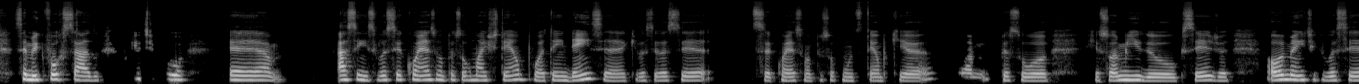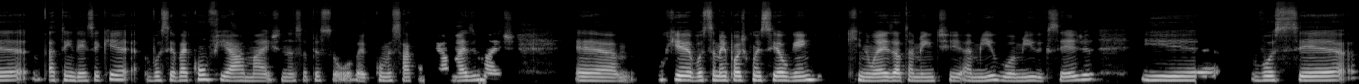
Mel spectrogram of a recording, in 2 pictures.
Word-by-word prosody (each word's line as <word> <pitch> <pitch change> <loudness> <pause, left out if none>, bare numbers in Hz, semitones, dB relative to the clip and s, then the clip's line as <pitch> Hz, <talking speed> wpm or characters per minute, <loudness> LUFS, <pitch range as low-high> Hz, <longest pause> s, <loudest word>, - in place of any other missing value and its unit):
isso - - +3
é - - +10
meio 210 0 +9
que 210 - -16
forçado, 200 -5 +4 0.2
porque 265 -12 -7
tipo, 220 -4 0 0.4
eh, 200 -1 +4 0.7
assim, 215 0 +5
se 200 +2 -7
você 210 +2 0
conhece 215 0 +2
uma 210 - +1
pessoa 195 -1 -5
por 200 - -2
mais 195 0 -2
tempo 220 0 -2
a 175 - 0
tendência 190 +5 +1
é 170 0 -3
que 170 - -15
você 180 0 -6
vai 180 - -1
ser 185 +6 -3 0.4
você 175 - -3
conhece 175 0 -3
uma 165 - -5
pessoa 190 +2 -11
com 180 - -6
muito 170 0 -8
tempo, 170 -1 -5
que - - -8
é 160 +7 0 0.3
uma 175 -1 -4 0.3
pessoa 170 -3 -1 0.4
que - - -12
é - - -5
sua 180 +1 +1
amiga 200 -3 +4
ou 160 -1 +1
o - - -12
que - - -12
seja, 185 -2 0 0.4
obviamente 215 +1 +5
que 205 - -11
você 195 +5 0 0.2
a 195 - 0
tendência 185 -1 -2
é - - -7
que 215 0 0 0.2
você 190 +1 -3
vai 190 0 +2
confiar 195 -5 +1
mais 165 -1 -4
nessa 175 +2 -8
pessoa, 185 0 -5
vai - - -1
começar 175 +2 -3
a 175 - -6
confiar 185 +1 -6
mais 180 +2 +1
e 205 - 0
mais. 175 -5 -2 0.6
Eh, 175 -2 +2 0.4
porque 215 -2 +4
você 185 +2 -1
também 190 -1 +4
pode 195 0 +3
conhecer 195 0 +1
alguém 190 +3 +3 0.3
que 205 - -3
não 170 -1 +1
é 175 - +5
exatamente 175 -1 -1
amigo 180 +3 -1
ou 170 - +1
amiga 170 +1 -1
que - - -14
seja, 195 +6 0 0.5
e 190 -2 +3 0.6
você 190 0 +2
190 Hz, 180 wpm, -23 LUFS, 175-205 Hz, 0.7 s, é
